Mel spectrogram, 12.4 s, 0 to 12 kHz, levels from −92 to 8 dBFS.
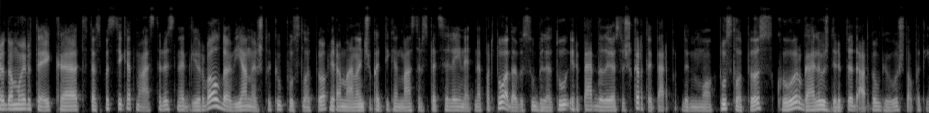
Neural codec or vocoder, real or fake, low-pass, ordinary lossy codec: codec, 16 kHz, 2 kbps, FunCodec, trained on LibriTTS, 25 frames a second; fake; 7.2 kHz; Opus, 32 kbps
